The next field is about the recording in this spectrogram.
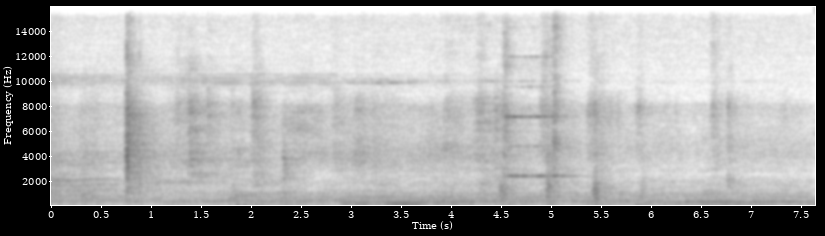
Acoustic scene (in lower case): elevator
